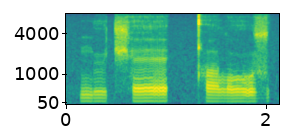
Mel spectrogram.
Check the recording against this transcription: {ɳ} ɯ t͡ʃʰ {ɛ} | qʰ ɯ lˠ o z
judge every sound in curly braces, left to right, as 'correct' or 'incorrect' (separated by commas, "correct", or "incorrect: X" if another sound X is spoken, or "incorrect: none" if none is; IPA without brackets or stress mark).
incorrect: ŋ, correct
